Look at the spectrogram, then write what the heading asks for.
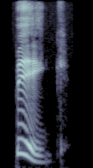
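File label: "big", English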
